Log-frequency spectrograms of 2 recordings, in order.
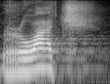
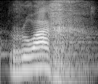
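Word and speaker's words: רוח: capítulo y exhaló Isaac el Roach así como suena se pronuncia la c en hebreo como J ruaj se le só y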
